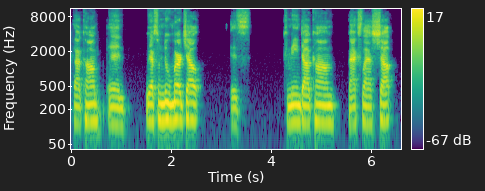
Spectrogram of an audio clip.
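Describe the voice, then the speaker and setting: A man's voice: mid-range voice, flat delivery, slow pace, sharp tone. A man speaking casually and colloquially as a singer-songwriter being interviewed.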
